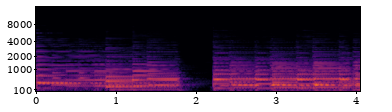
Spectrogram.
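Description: Grand piano played solo, chords under a melody line. About halfway through the sound fades away for a moment, then comes straight back in.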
